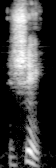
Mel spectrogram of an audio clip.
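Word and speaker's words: j'aie: This sounds the same as the present indicative, I have. J'ai, J apostrophe A-I, but as we can see, the subjunctive form is spelled differently with an E on the end.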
